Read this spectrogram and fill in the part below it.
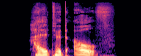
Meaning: inflection of aufhalten: 1. second-person plural present 2. second-person plural subjunctive I 3. plural imperative
- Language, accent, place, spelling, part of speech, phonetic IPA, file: German, Germany, Berlin, haltet auf, verb, [ˌhaltət ˈaʊ̯f], De-haltet auf.ogg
